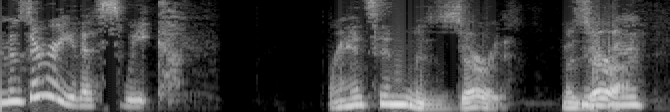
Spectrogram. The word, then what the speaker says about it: Missouri: Missouri. Is that how the locals say it? It is how they say it. And when you don't say it that way, they definitely know that you are not from here.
